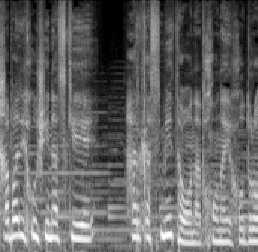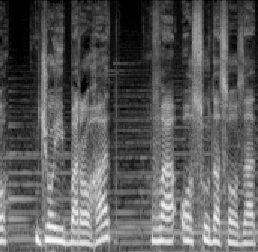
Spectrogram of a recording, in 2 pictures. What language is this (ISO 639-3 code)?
fas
